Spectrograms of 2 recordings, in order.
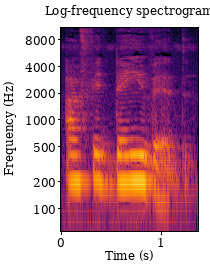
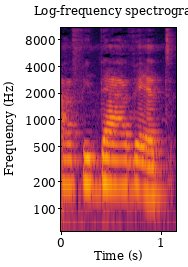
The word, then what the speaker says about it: affidavit: It's affidavit. Affidavit. Affidavit. Okay? Hindi siya affidavit. Alright? Kagaya sa naririnig ko sa iba, marami akong naririnig na affidavit daw.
